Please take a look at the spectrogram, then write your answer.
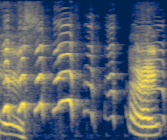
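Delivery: laughing fit. Real, not acted. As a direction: try to recover but keep cracking up.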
